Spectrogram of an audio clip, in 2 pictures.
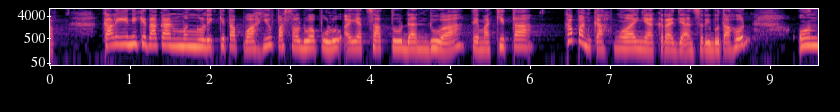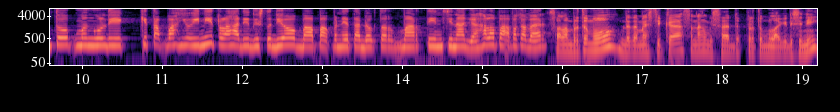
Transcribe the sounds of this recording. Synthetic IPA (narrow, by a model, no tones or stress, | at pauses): kaliːnikit̪aːkanməŋulɪkːit̪ap̚waɦjupasalduapuluʔajat̪̚sat̪udanduat̪emakit̪a | kəpankahmulajɲakəɾad͡ʒaansəɾibut̪aɦʊnʔunt̪ʊk̚məŋulɪkːit̪ap̚waɦjuinit̪əlaɦadɪrdisə̥t̪udiobapaʔpəndat̪adɔk̚t̪ɔrmart̪ɪnsinaɡaɦalopaapakabarsalambərt̪əmupəndat̪amɛst̪ikasənaŋbisab̥ərt̪əmulaɡidisini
